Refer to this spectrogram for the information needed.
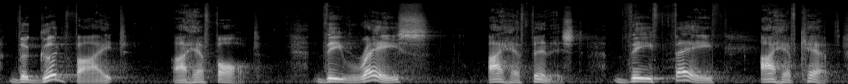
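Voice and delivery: slow, "good fight", "race" and "faith" stressed, pause after each; stress on the objects. Shown as a demonstration. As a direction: lean hard on "good fight", "race", "faith", ease off "I have". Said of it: "putting the emphasis on the faith".

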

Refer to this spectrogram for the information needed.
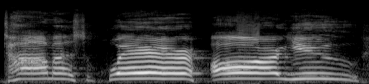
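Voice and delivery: high, loud drawn-out cry; retold frantic yell across the apartments; desperate scream. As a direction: scream for a lost child. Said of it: "I was screaming".

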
